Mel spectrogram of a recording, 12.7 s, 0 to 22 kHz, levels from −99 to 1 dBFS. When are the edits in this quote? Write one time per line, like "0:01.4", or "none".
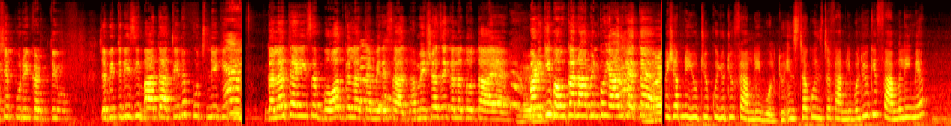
0:03.3
0:08.9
